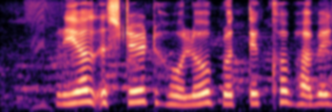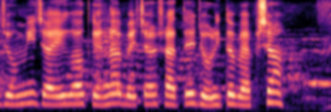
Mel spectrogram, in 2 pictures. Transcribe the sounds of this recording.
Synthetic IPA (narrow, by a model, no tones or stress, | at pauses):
ɾijəlsʈeʈɦolopɾot̪jekʰːbʱabed͡ʒomid͡ʒaːeɡakenabet͡ʃaɾʃat̪ʰed͡ʒoɽit̪obɛbʃa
